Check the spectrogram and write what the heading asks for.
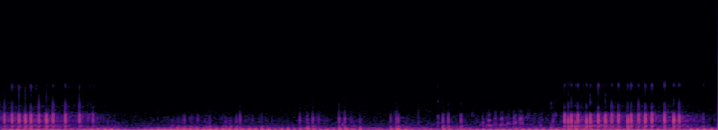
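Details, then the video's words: A kitten named Yumak purrs steadily while being massaged and groomed, a deep continuous rumble of fast pulses, overlaid at the start and end by scratchy rustling from hands moving through fur. "Kitten Massage - Perfect Sleep Helper Ear to Ear Purring"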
